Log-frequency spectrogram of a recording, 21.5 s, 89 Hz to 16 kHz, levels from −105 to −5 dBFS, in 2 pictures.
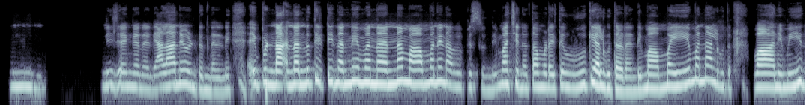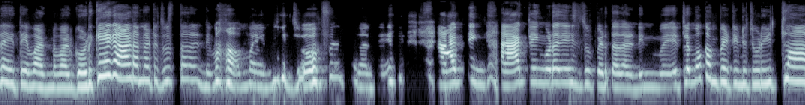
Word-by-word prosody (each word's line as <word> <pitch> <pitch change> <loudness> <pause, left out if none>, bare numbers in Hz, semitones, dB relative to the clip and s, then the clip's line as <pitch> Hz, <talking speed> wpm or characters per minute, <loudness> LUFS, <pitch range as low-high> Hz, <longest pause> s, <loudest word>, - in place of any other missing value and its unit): హ్మ్. 225 -3 -8 0.9
నిజంగానండి. 220 -5 -7
అలానే 240 +3 +1
ఉంటుందండి. 185 -4 -8 0.3
ఇప్పుడు 255 +1 -2
న - - +9 0.2
నన్ను 255 +1 +3
తిట్టి, 285 -2 -3
నన్ను 255 +1 +2
ఏమన్నా 270 -2 +3
అన్నా, 255 +4 +2
మా 265 - +4
అమ్మనే 280 +3 -1
నవ్విపిస్తుంది. 215 -4 -9
మా 255 - +3
చిన్న 230 -5 -4
తమ్ముడు 220 -1 -2
అయితే 210 +4 -5 0.2
ఊకే 245 +3 +1
అలుగుతాడండి. 185 -4 -2
మా 205 - +2
అమ్మ 210 +3 -2 0.2
ఏమన్నా 300 +3 -1
అలుగుతా‌డు. 225 -4 -8 0.3
వాని 215 0 +5
మీద 250 +5 0
అయితే, 250 0 -2
వాడిని 210 -2 -1
వాడు 210 -1 -1
గొడికే 245 +12 +4 0.2
కాడు, 335 -1 +8
అన్నట్టు 300 -1 -3
చూస్తాదండి. 295 -4 -8
మా 290 - -3 0.2
అమ్మ 225 +3 -12 0.2
ఎన్ని 290 +11 -4
జోక్స్ 265 +4 +2
వే‌స్తది 315 -8 -12
అంటే, 205 0 -16 0.9
యాక్టింగ్, 265 0 0 0.4
యాక్టింగ్ 275 +2 +3
కూడా 270 +1 +1
చేసి 270 -3 -4
చూపెడతదండి, 215 -4 -4
ఉమ్, 215 -1 -10 0.2
"ఎట్లా 265 +4 -1
మొఖం 330 -1 0
పెట్టిండు 255 -2 -3
చూడు, 255 0 -2
ఇట్లా 300 +6 +1
245 Hz, 140 wpm, -21 LUFS, 215-275 Hz, 0.9 s, న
